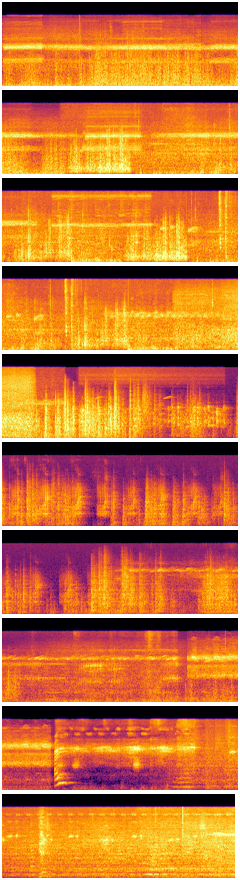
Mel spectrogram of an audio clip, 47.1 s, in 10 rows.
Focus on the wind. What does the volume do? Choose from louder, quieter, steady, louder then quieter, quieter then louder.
quieter.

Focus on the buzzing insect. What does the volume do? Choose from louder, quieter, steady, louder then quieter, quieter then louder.
louder.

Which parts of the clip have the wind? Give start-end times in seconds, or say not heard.
0.0-37.8.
